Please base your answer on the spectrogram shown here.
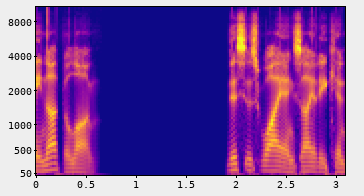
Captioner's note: pause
